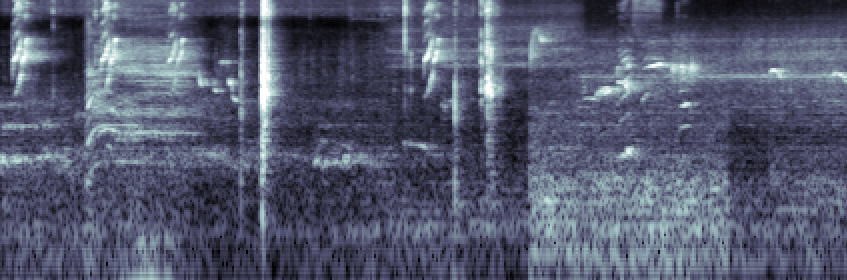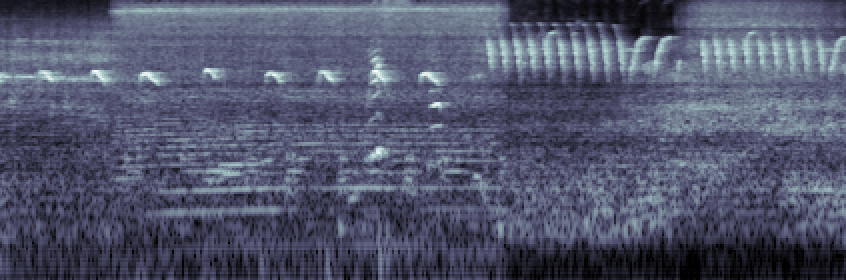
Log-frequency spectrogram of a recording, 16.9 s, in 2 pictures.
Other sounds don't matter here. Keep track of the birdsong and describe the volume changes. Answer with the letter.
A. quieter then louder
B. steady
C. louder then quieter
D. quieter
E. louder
D.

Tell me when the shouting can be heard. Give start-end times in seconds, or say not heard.
0.8-2.0, 6.0-7.0, 11.9-13.3.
